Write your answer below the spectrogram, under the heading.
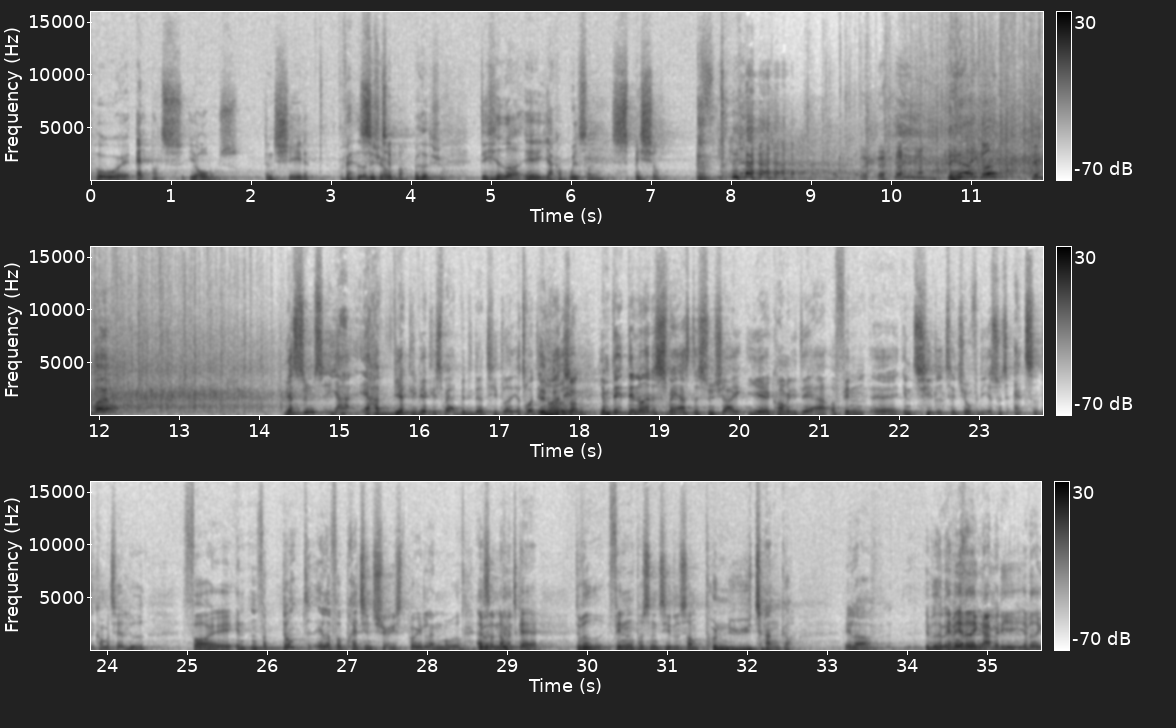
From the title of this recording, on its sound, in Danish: LIVE fra Kjellerup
